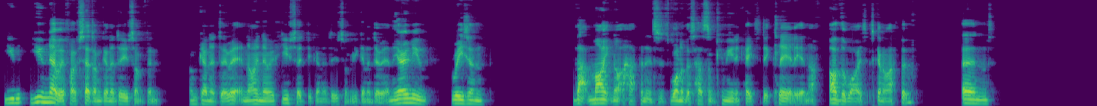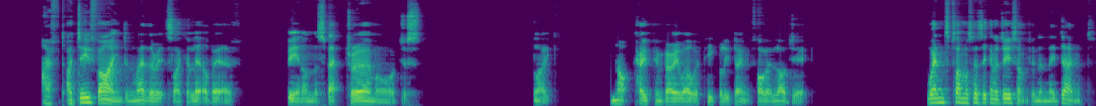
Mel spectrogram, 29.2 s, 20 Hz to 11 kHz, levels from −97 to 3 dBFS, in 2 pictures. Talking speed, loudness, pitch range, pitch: 195 wpm, -21 LUFS, 90-125 Hz, 105 Hz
